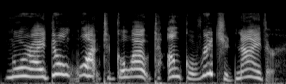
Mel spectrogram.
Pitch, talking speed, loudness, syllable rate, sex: 345 Hz, 230 wpm, -16 LUFS, 5.3 syllables/s, female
